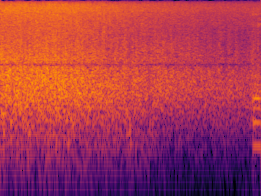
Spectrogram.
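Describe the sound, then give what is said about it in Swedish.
Plasma wave readings from a Voyager magnetic field instrument, turned into sound as the spacecraft crosses a shock wave: a loud, broad rushing hiss that eases slightly, with a short tonal blip near the end. “sen kommer du in genom chockvågen och det är det som är det här brusljudet.”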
